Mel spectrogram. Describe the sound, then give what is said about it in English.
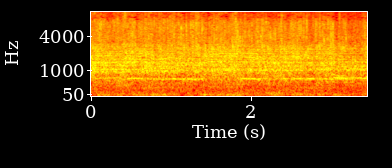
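A large crowd gathered outside Rome's Gemelli Hospital claps steadily as Francis, in a wheelchair on the balcony of his room, blesses them; a dense, continuous wash of applause with faint cheering mixed in and no speech over it. “He was pushed out onto the balcony of his room in a wheelchair and blessed the crowd gathered outside the hospital.”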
